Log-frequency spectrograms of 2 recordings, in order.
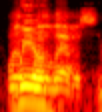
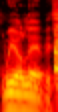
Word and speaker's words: Will Levis: Y'all have to refresh me on his name, but Will Levis. Will Levis.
